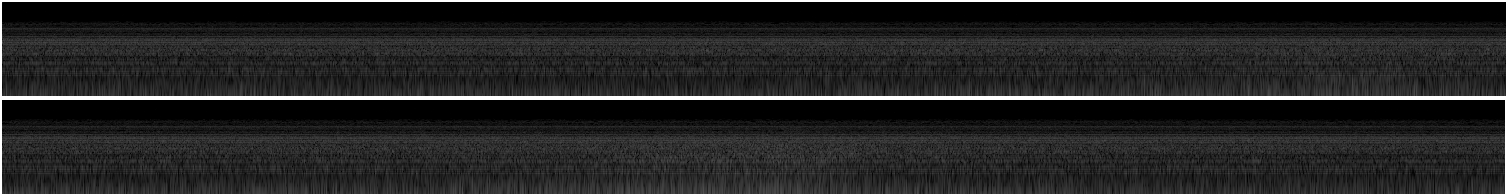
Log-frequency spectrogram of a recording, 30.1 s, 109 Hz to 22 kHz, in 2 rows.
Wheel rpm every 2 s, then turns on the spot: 0, 0, 0, 0, 0, 0, 0, 0, 0, 0, 0, 0, 0, 0, 0.
none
